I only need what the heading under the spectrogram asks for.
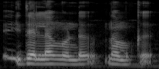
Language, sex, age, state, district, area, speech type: Malayalam, male, 60+, Kerala, Palakkad, rural, spontaneous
